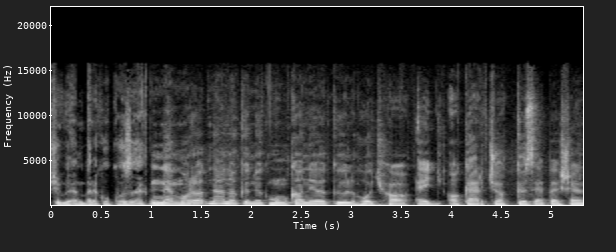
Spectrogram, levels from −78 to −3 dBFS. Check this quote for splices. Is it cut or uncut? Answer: uncut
